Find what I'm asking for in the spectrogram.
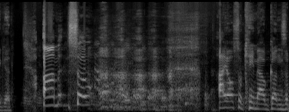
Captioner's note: laughter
